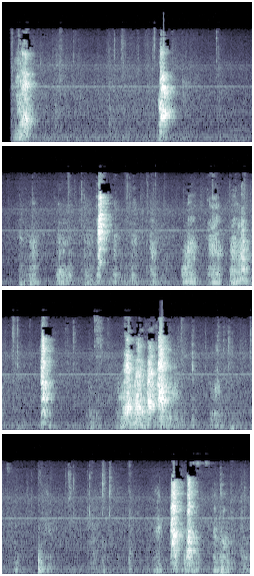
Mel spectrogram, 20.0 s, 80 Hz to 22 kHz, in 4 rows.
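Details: Seven-week-old Entlebucher Mountain Dog puppies from the litter of Shadow and Falk vom Kornried, born 28 December 2013, letting out short, sharp barks and yips at irregular intervals, with a louder cluster of barking about two-thirds through and a faint steady tone behind.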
